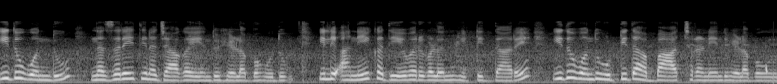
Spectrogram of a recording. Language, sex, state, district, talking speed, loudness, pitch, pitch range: Kannada, female, Karnataka, Bellary, 140 wpm, -15 LUFS, 200 Hz, 185-245 Hz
